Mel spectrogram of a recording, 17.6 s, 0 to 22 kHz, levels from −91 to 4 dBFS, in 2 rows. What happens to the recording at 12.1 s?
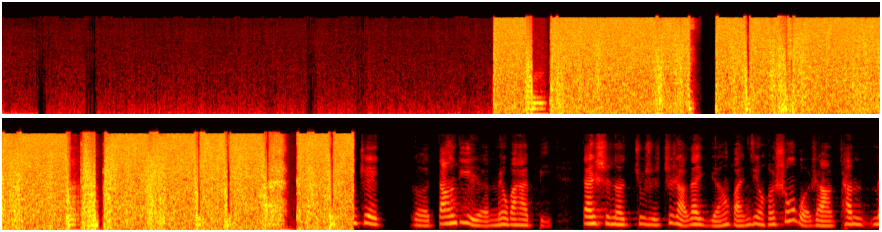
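Samples built from the wrong bytes, running from 0.00 s to 12.29 s, so 12.1 s falls just before the fault ends. Each sample's bytes are being assembled incorrectly, whether offset by a byte, in swapped order or under the wrong alignment, so the rapidly fluctuating low bits end up as the dominant part of every value. At 12.1 s it is heard as loud, harsh broadband noise.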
